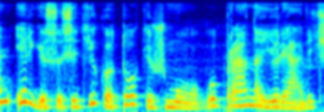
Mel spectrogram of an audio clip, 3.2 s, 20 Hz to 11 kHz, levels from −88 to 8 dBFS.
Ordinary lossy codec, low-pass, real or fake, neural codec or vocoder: Opus, 64 kbps; 9.9 kHz; real; none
